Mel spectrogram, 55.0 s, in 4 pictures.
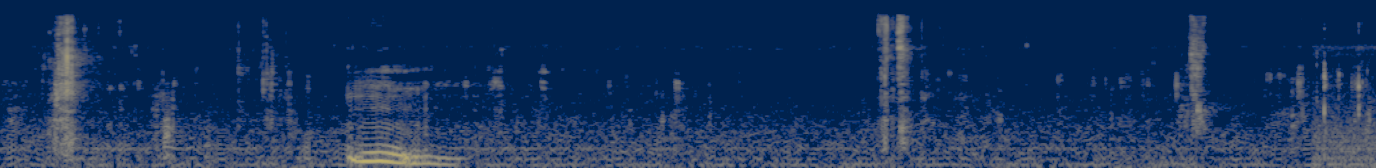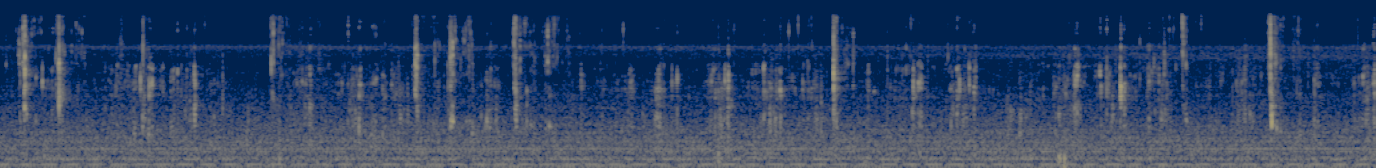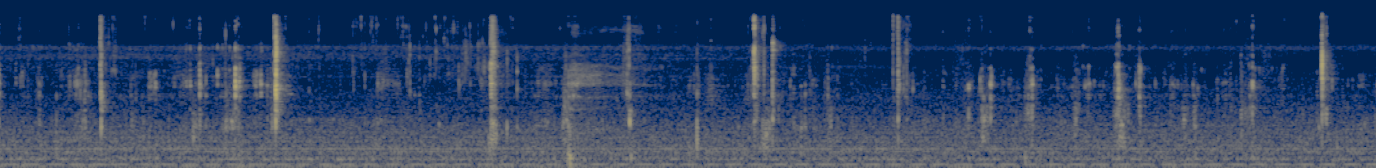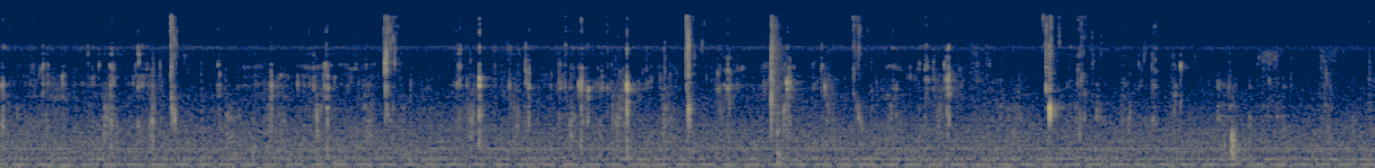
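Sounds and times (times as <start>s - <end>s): steady low hum: 0.0s - 55.0s
wet smacking chewing: 12.7s - 55.0s.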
